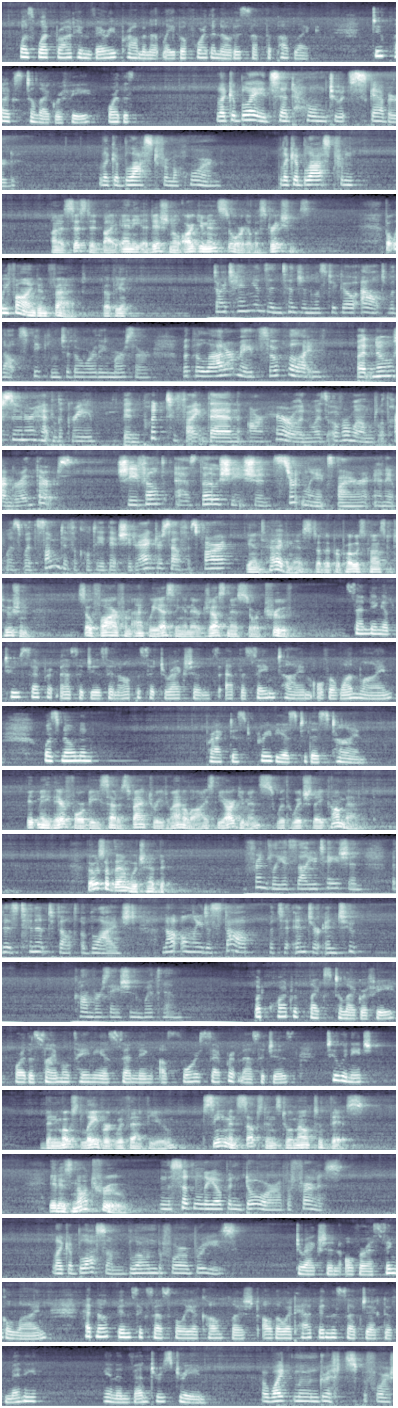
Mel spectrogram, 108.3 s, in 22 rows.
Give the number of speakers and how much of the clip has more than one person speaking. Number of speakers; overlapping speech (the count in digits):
5, no overlap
